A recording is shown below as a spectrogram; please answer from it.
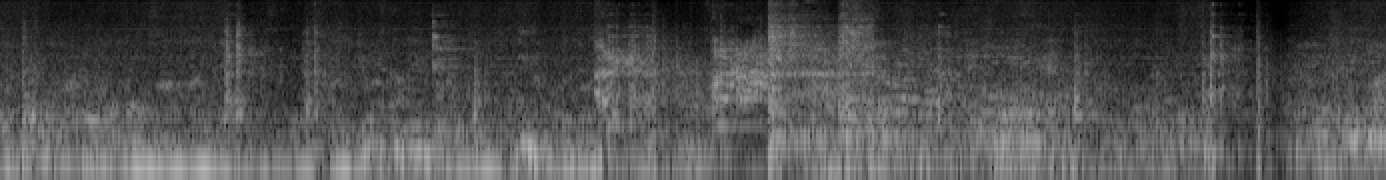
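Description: Background music and voices, with one sharp, loud knock about six seconds in: a loaded barbell with bumper plates dropped onto the lifting platform.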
